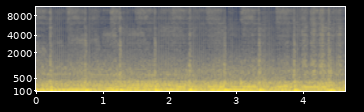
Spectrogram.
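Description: Steady low-frequency rumble of road noise inside a moving car, a continuous droning hum with slight fluctuations and no voices.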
